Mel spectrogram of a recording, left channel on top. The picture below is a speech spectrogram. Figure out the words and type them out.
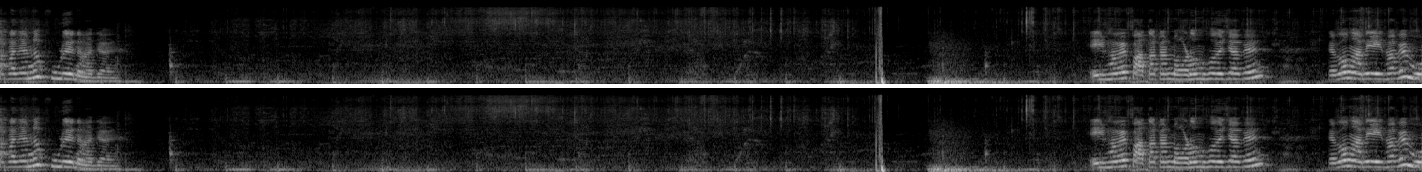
যেন পুড়ে না যায়। এইভাবে পাতাটা নরম হয়ে যাবে এবং আমি এইভাবে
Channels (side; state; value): both; identical; correlation 1.00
